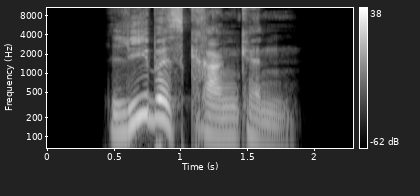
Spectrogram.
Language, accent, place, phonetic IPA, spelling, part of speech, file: German, Germany, Berlin, [ˈliːbəsˌkʁaŋkn̩], liebeskranken, adjective, De-liebeskranken.ogg
- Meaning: inflection of liebeskrank: 1. strong genitive masculine/neuter singular 2. weak/mixed genitive/dative all-gender singular 3. strong/weak/mixed accusative masculine singular 4. strong dative plural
